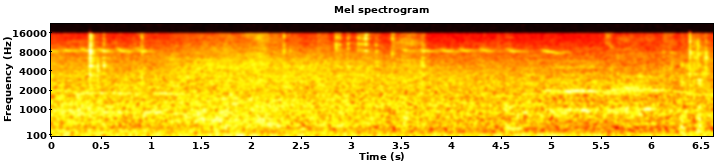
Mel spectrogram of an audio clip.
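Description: Faint, drawn-out bird calls over a steady low hum and background noise.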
